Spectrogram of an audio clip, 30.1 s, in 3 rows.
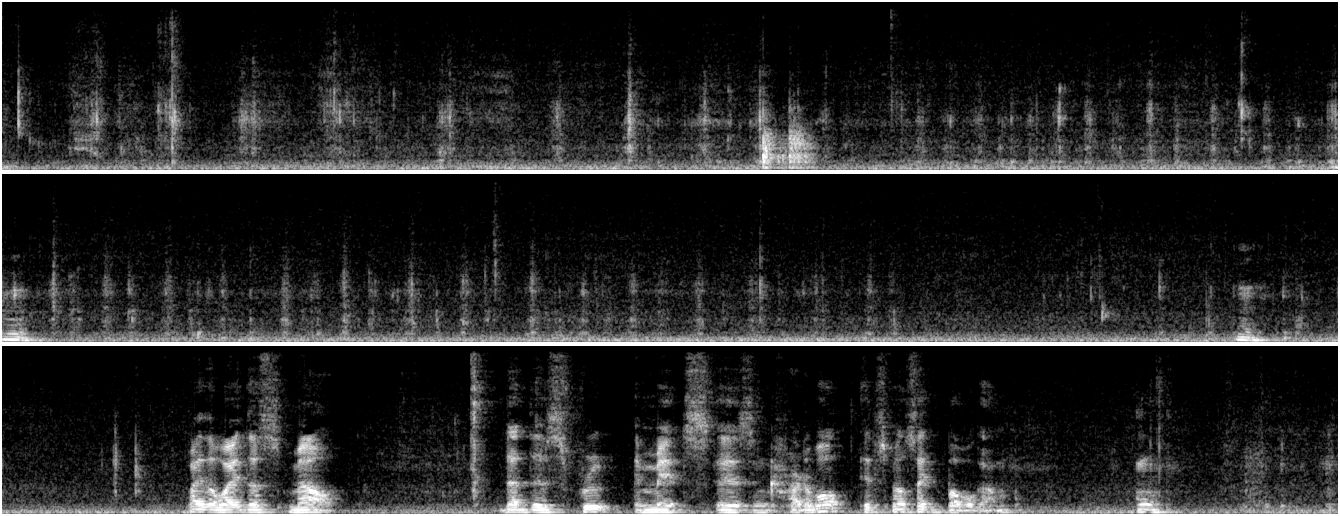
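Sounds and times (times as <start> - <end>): close chewing with wet smacks: 6.6 - 16.8, 17.9 - 20.1.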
